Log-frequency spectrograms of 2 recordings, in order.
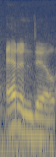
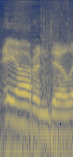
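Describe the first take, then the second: First: The first two vowels merge into one sound. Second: The first two vowels are pronounced as separate sounds. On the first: The speaker calls it wrong. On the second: The speaker calls it right.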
